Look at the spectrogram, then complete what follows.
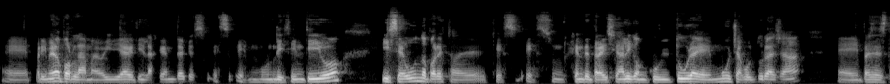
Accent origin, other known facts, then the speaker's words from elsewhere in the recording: Buenos Aires, Argentina; sobre todo lo que somos de Buenos Aires, bajar un poquito, tener un poco más de tranquilidad y de paz.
